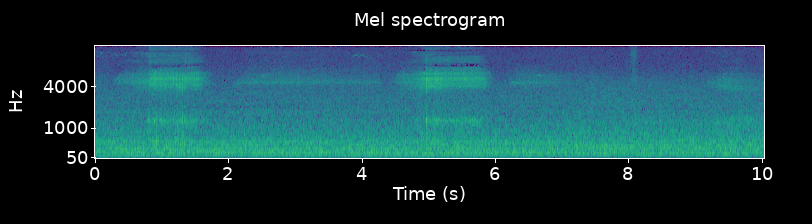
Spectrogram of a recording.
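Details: Snoring during sleep: soft, hissing snoring breaths, roughly three in ten seconds, over steady background noise.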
